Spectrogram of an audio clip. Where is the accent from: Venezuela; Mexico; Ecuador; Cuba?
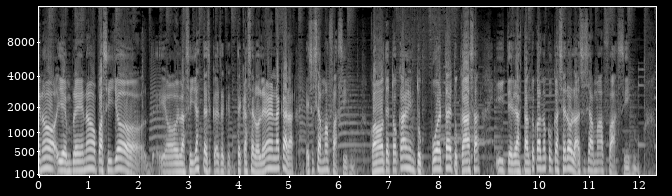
Venezuela; como todos los venezolanos debemos convivir en este país, porque al final todos somos venezolanos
